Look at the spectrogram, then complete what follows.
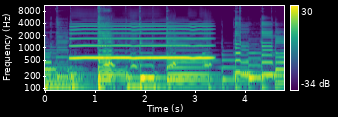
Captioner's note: horn blowing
